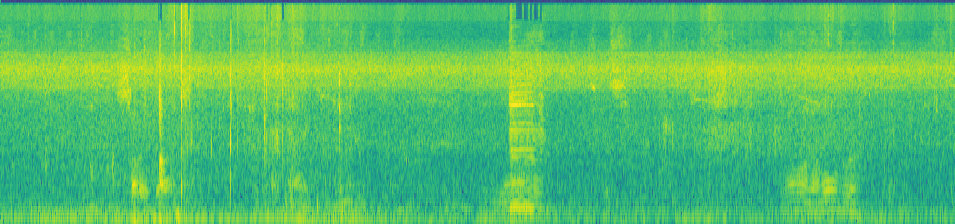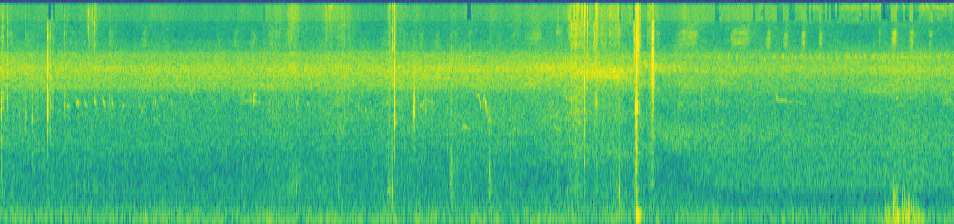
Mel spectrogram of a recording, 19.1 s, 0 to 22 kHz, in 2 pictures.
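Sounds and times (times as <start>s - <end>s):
sharp knock: 5.1s - 5.6s
wind rumbling on microphone: 18.2s - 19.0s.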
